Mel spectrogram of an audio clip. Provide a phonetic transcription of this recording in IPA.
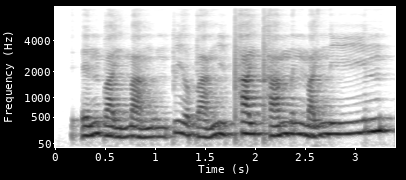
ʔ e˩˧ n b a˧˩ j m a˧˩ ŋ u˩ m p i˥˨ ə̯ b a˧˩ ŋ i˥˨ pʰ a˧ j pʰ a˩˧ m e˧ n m a˩˧ j n iː˧˥ n

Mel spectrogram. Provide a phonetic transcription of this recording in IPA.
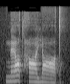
n ɛː tˤ h ɑː j ɑː t

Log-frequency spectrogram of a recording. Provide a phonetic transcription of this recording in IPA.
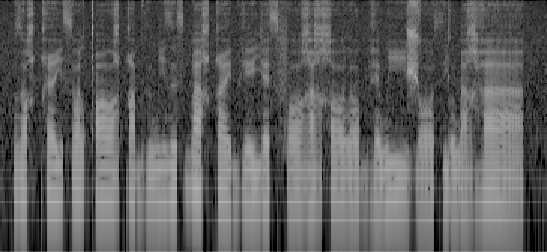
ð ɔ χ qʰ iː θ ɔ l qʼ ɔː ʁ q a bʱ ɯ w i ð ɯ θ b aː χ q eː bʱ eː j ɛ θ f ɔː ʁ a ʁ χ ɔː l ɔ bʱ ɛ w iː ʒ ɔː θ j o w a ʁ ɦ aː

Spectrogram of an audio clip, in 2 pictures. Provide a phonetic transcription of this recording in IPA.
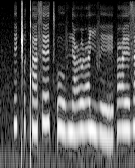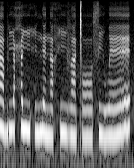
e ǁ ʊ ǃ a s ɛː t͡sʼ oː v n ɛ ʕ u ʕ iː v eː | ʕ ɛː z a b iː ħ iː h i ŋ ɛ n a h i v a ǀ ɔː s i w ɛː

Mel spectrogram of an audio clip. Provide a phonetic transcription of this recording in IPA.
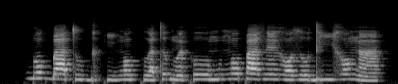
ɡ ɔ˦ ɡ͡b a˧ t u˨ ɡ ə˨ k i˨ ŋ ɔ˧ kʷ a˨ t ə˦ ɡʷ ã˨ k oː˧ m u˧ ŋ ɔ˦ p a˦ z ɛ̃˦ ɣ ɔ˧ z o˧ d iː˧ ɣ ɔ˦ ŋ ã˨

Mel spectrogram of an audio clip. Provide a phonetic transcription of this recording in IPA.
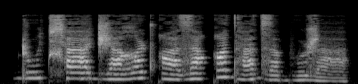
ɖ u˦ t͡ɕʰ a˦ d͡ʒ a˧ ʁ ɤ˦ ɖ q a˧ z a˧ q ɤ˦ dʱ a˨˦ d͡z ɐ˨ bʱ u˧ ʐ a˨

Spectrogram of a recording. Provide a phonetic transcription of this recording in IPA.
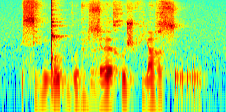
s e̤ ŋ͡ǃ o b ʊ ɾ a̤ ɮ ɜ x ʊ ʒ f j a ʁ s o̰

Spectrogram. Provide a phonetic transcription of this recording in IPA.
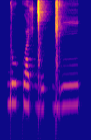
ɖ u kʷ ɑ ʃ ɡ͡ǀ ɪ kʷ ɡ͡ǁ i

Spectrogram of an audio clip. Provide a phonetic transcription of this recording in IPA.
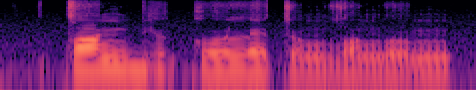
tˤ i ŋ bʲ o k o l ɛ t o ŋ zˤ o ŋ o ŋ

